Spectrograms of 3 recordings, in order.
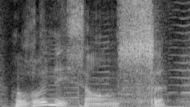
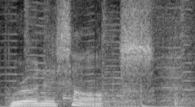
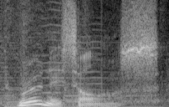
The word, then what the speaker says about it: Renaissance: In French, the pronunciation would be Renaissance. Renaissance. But in English or American, it is usually pronounced Renaissance. Renaissance.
